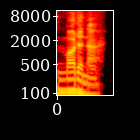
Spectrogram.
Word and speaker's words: Modena: Now, I don't want to get you in your head at all, but it's pronounced Modena. – Modena.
